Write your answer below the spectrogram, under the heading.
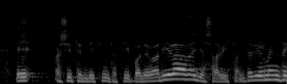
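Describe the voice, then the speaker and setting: A man talks with lively intonation and a dark, mellow tone. His pitch is high, with an Andalusian accent. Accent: Andalusian (Almería). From Spain, Almería (Andalusia). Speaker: chemist, researcher. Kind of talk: lecture. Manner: hesitant, frequent fillers.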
